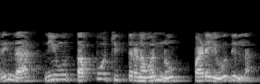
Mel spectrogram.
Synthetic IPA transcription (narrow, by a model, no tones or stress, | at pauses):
ɾind̪ɐniːʋut̪ɐpːut͡ʃit̪ɾɐɳɐʋɐnːupɐɽɛjuʋud̪ilːɐ̰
